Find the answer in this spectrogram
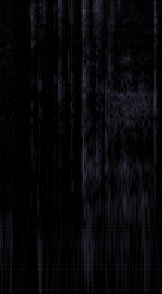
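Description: Near silence with a few faint light clicks and a soft rustle from comic books being handled as one is swapped for the next.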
